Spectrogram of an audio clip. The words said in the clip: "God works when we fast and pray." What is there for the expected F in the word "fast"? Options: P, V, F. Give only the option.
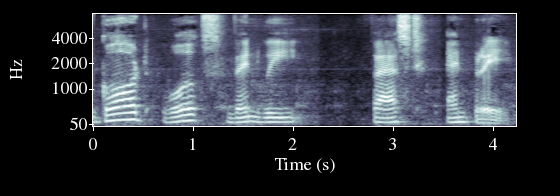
F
